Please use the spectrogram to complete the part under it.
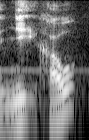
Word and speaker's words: nhị khấu: Chúng ta nhớ nhé, đoạn này lần thứ hai thì đọc là nhị khấu tức là lần thứ hai, lần thứ ba thì đọc là gì, tam khấu tức là lần thứ ba.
